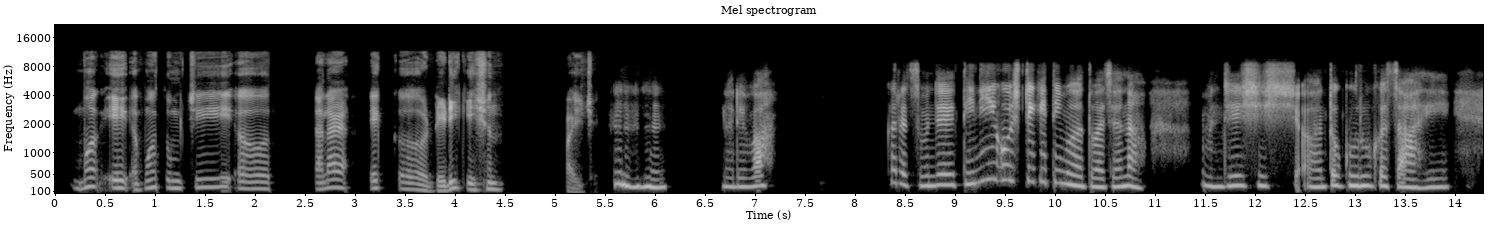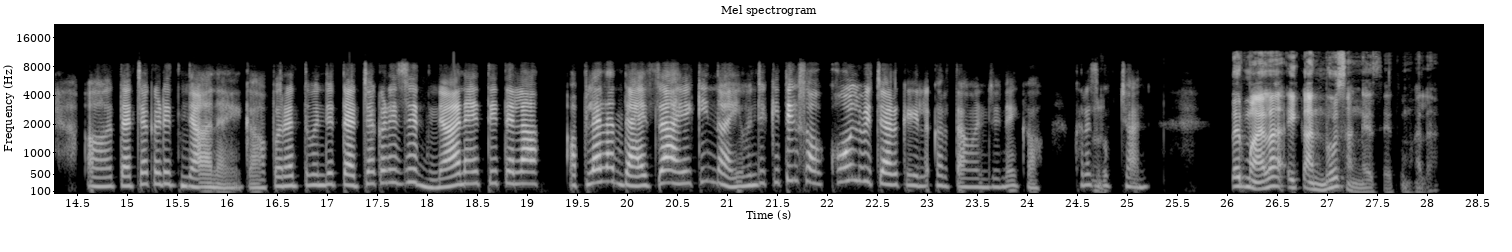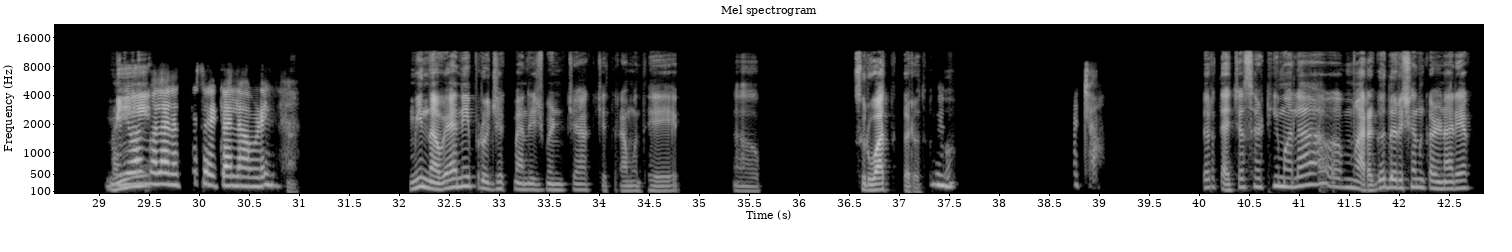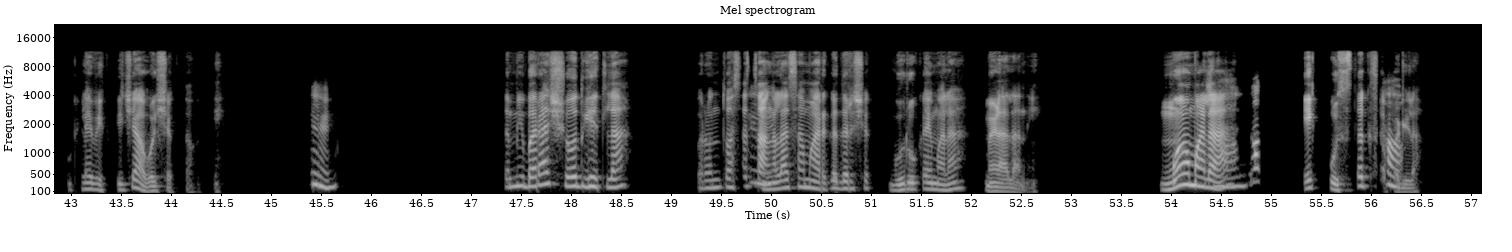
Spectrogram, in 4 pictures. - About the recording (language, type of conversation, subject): Marathi, podcast, आपण मार्गदर्शकाशी नातं कसं निर्माण करता आणि त्याचा आपल्याला कसा फायदा होतो?
- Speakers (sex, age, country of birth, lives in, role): female, 35-39, India, India, host; male, 50-54, India, India, guest
- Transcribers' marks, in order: in English: "डेडिकेशन"; tapping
